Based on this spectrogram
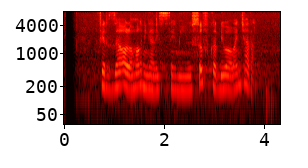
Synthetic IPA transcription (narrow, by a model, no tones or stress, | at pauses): firzaɔlɔɦɔk̚niŋɡalisɛmijusʊfkɨrdiwawaɲt͡ʃaɾa̰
